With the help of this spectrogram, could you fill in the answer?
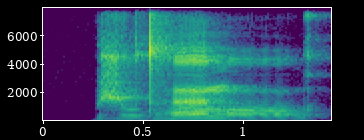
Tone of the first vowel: low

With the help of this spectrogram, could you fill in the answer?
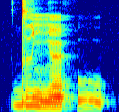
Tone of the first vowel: high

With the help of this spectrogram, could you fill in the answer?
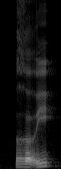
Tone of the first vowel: rising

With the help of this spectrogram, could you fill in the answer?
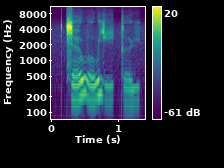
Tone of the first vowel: rising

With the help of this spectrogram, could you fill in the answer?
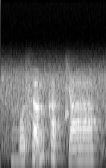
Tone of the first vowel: rising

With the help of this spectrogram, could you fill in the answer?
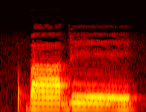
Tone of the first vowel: low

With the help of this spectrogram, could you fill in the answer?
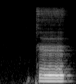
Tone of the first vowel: high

